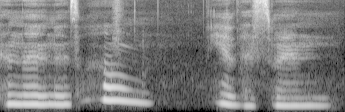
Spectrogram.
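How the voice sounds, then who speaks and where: A woman speaking in a soft, breathy whisper, gently and intimately, as in an ASMR show and tell close to the microphone. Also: a little high, animated, slow, no room sound. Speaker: host of an ASMR channel.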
